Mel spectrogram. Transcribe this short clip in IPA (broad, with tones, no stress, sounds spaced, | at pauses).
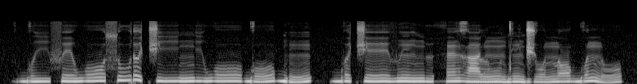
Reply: ɡʷ iː˨ f e˧ w o˦ s u˦ ɾ ə˧ t͡ʃ iː˧ ŋ i˧ w oː˧ ɡ oː˨˦ b ĩ˨˦ | b ə˧ t͡ʃ eː˧ v ĩ˧ ŋ ɨ˨ h ɛ̃˧ ɣ a˧ l ũ˧ d ĩ˧ d͡ʒ o˧ n ɔ˧ ɡʷ ə˦ n o˨˦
